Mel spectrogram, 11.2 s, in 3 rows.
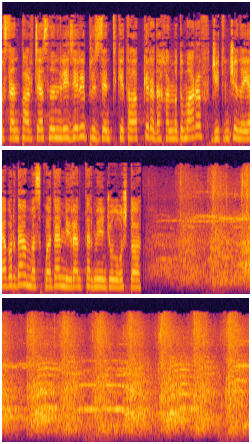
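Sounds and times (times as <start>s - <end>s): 
speech: 0.0s - 6.1s
supporters chanting and shouting in unison to greet presidential candidate Adakhan Madumarov: 5.9s - 11.1s.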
